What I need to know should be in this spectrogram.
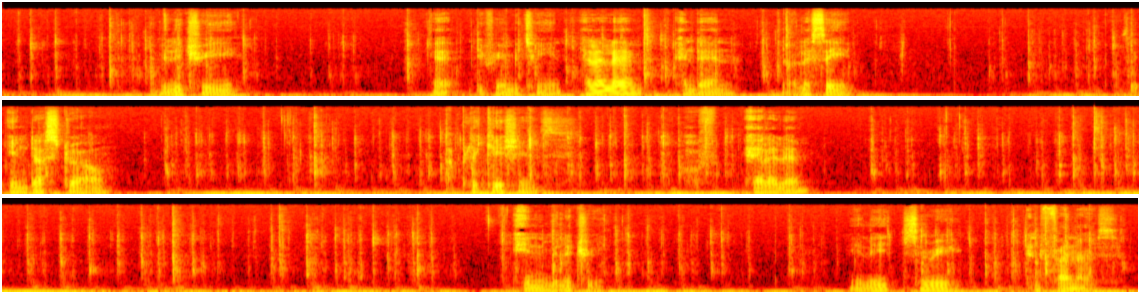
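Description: Keys clatter on a keyboard.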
